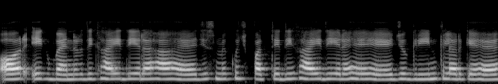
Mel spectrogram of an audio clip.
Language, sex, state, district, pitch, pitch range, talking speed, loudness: Hindi, female, Odisha, Malkangiri, 250 Hz, 240-255 Hz, 230 wpm, -18 LUFS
